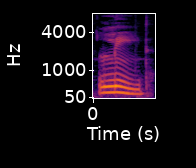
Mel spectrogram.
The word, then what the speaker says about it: lead: verb to lead right lead and you really need to try and make that long vowel sound there e e make that sound too short it'll sound like lid now there are quite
